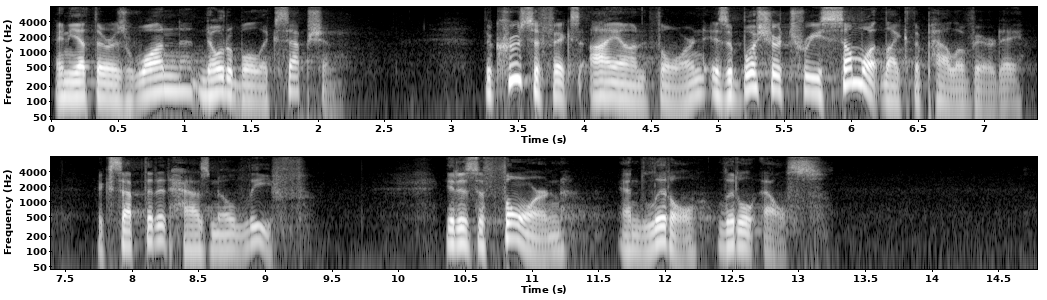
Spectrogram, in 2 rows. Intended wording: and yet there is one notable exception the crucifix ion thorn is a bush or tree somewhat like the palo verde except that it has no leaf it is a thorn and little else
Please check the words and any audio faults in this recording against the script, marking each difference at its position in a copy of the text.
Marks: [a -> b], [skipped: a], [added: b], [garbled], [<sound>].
and yet there is one notable exception the crucifix ion thorn is a bush or tree somewhat like the palo verde except that it has no leaf it is a thorn and little [added: little] else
